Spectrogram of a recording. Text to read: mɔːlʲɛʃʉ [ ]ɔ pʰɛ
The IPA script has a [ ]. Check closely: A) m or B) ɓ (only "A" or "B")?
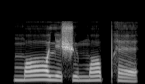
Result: A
